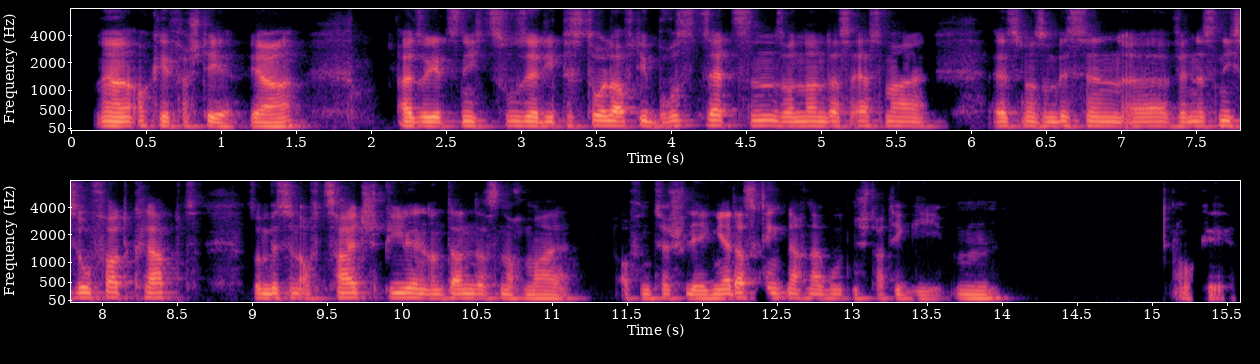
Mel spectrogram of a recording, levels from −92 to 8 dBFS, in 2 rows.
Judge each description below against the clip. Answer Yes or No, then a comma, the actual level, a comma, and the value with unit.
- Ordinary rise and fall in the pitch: No, narrow, 1.9 semitones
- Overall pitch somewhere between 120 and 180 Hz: No, low, 110 Hz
